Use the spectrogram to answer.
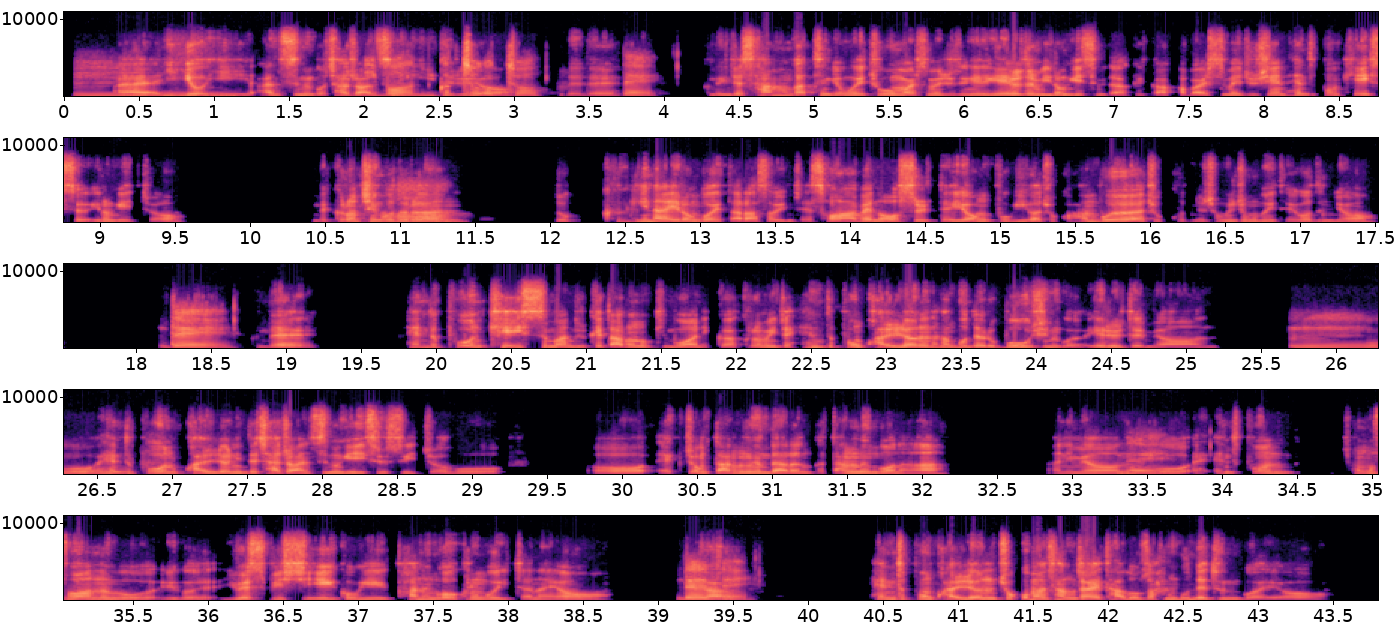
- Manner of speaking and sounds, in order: other background noise; tapping
- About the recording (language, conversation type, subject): Korean, advice, 정리정돈을 시작하려는데 막막하고 자꾸 미루게 될 때 어떻게 하면 좋을까요?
